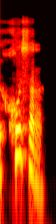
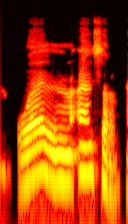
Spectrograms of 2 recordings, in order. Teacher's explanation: Ada bunyi getaran karena huruf ro itu punya sifat takrir.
